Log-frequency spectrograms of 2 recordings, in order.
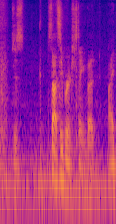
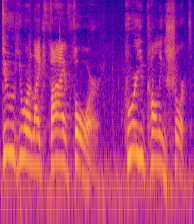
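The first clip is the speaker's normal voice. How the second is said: much higher, slow mock outrage; indignant retort; 8 semitones higher, 5 dB louder, slower than usual. Mock victim retorting to the engineer, indignant. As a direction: fire back as the short victim. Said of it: "It's like".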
